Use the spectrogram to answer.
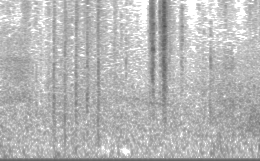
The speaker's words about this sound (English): Are you shooting? Or are you just watching? No, I'm getting shot at.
